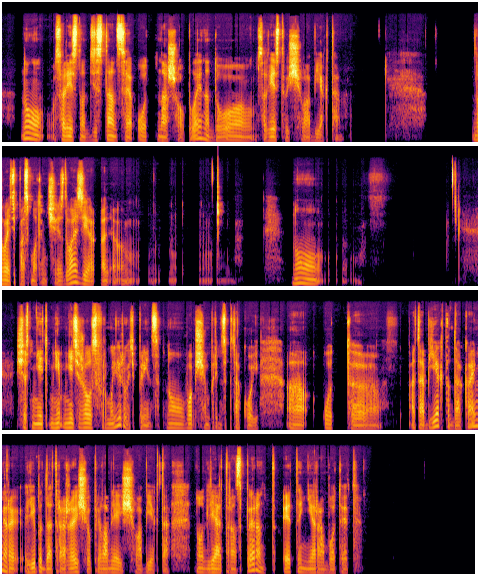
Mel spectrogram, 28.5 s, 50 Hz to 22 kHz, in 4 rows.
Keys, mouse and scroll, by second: 3.8-19.8 middle drag, 22.8-26.8 middle drag.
